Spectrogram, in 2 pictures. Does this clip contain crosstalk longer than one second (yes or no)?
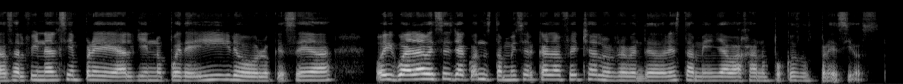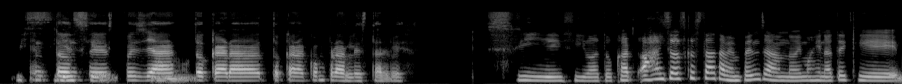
yes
